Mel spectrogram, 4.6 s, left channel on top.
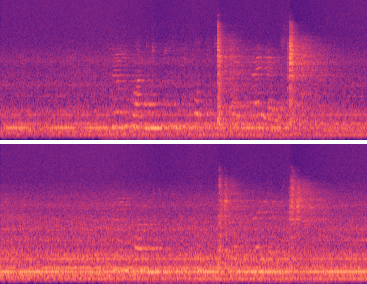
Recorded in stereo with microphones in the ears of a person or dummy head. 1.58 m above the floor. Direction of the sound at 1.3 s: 60° left (ahead or behind).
